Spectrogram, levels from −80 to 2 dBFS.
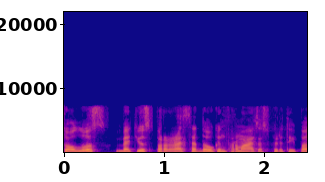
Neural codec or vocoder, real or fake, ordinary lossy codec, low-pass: none; real; AAC, 32 kbps; 7.2 kHz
